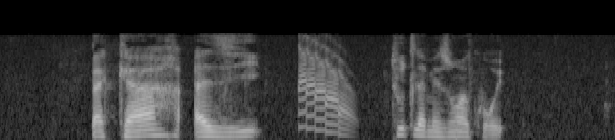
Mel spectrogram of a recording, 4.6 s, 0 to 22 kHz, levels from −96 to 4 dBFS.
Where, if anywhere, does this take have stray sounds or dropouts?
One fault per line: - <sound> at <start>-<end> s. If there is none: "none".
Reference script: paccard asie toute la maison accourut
- chirp at 2.2-2.7 s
